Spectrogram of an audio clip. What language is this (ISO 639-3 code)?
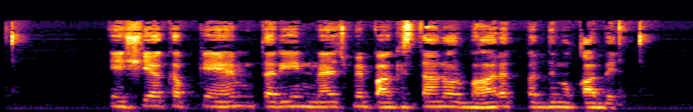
urd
